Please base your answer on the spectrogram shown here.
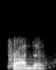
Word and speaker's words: product: one i would say product product this is a tough one yeah now in this one you want to say the t sound it's it's next to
